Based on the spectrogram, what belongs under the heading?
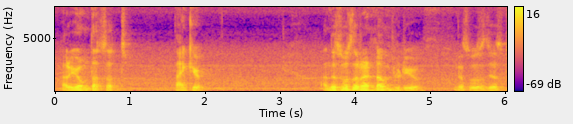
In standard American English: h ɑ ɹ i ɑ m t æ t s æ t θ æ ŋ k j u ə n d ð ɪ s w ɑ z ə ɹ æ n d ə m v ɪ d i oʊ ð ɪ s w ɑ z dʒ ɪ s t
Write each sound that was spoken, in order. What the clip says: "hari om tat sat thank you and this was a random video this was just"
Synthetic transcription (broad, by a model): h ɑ ɹ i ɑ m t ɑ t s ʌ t t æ ŋ k j u ə n d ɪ s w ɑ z ə ɹ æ n d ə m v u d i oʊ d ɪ s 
